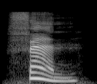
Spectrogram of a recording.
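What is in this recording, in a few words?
"fan", English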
